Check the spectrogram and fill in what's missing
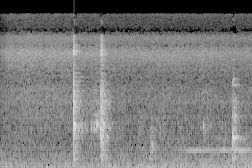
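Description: Quiet background hiss with a few distinct scrapes and clinks of a utensil stirring cabbage in a pan, spaced a second or so apart.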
